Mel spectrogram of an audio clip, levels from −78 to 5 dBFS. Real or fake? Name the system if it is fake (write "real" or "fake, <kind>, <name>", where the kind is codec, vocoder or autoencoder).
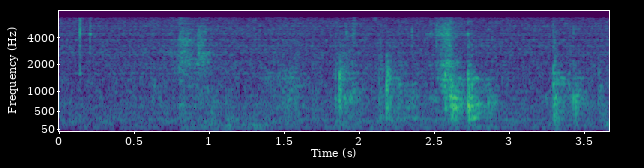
fake, vocoder, HiFi-GAN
